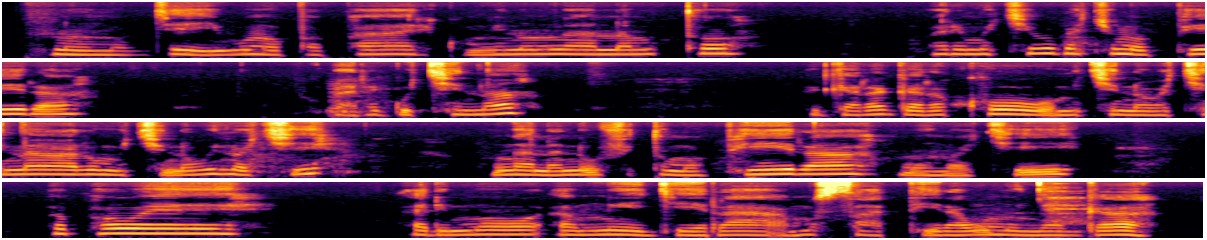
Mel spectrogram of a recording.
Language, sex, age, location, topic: Kinyarwanda, female, 18-24, Kigali, health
